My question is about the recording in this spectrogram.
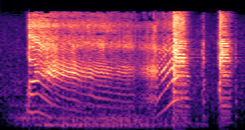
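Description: A cartoon chick character's high-pitched voice: one long cry that slowly falls in pitch, then a short rising whoop near the end.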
